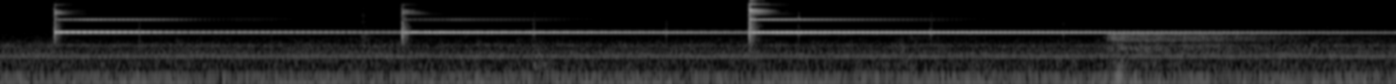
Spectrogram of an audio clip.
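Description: Three closing bell rings at the end of a meditation session, each a bright ding with a sustained, slowly fading ring, struck about every three to four seconds, close and clear, with no talk over them.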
